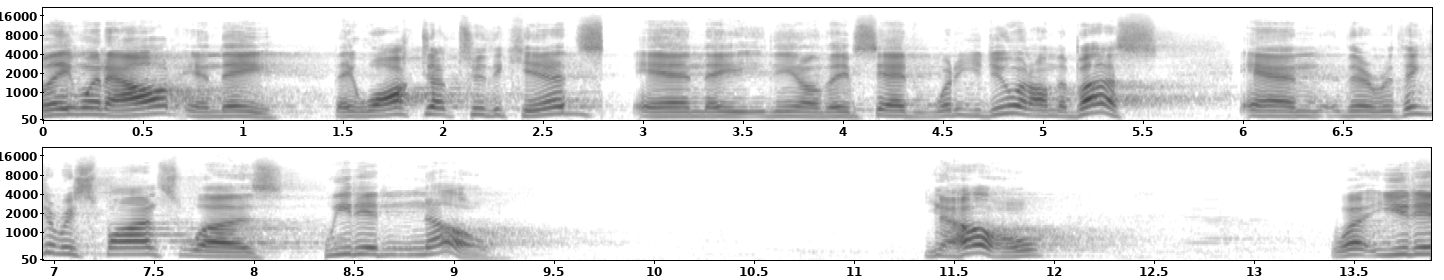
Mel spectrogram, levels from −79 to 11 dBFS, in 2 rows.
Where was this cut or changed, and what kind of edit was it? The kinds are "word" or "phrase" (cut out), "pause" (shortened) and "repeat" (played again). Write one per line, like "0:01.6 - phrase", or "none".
0:02.8 - word
0:04.0 - word
0:08.4 - word
0:11.4 - word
